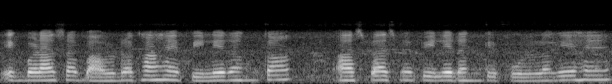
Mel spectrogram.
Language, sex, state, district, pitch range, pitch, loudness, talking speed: Hindi, female, Maharashtra, Mumbai Suburban, 185-200 Hz, 190 Hz, -18 LUFS, 175 wpm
